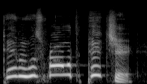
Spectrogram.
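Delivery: high, loud imitation of granny; complaining granny. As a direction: call out a mock complaint to a grandchild. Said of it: "she was complaining about her T V".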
